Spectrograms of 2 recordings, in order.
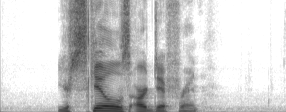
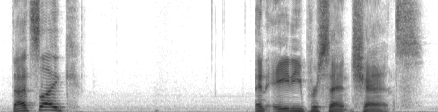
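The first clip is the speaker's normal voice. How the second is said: ordinary delivery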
